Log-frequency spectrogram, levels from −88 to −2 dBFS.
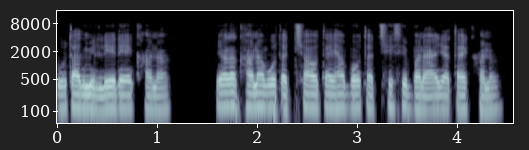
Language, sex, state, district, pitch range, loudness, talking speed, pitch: Hindi, male, Bihar, Jahanabad, 110-120 Hz, -29 LUFS, 275 wpm, 115 Hz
